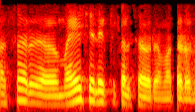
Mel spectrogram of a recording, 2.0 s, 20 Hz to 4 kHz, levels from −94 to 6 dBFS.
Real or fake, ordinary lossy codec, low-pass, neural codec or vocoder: real; AAC, 24 kbps; 3.6 kHz; none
